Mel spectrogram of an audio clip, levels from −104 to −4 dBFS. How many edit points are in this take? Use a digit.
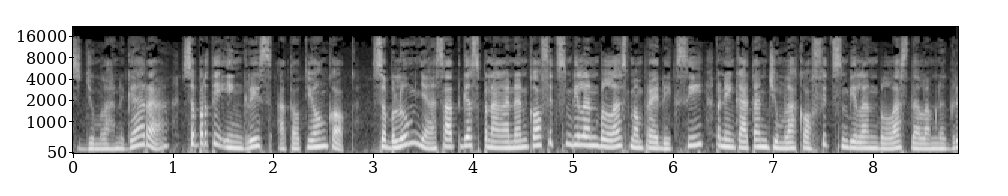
4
